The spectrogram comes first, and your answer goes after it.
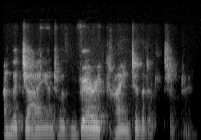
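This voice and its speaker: A woman storyteller reading a children's tale expressively, with deliberate dramatic pauses. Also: low-pitched, steady tone, lo-fi sound.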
